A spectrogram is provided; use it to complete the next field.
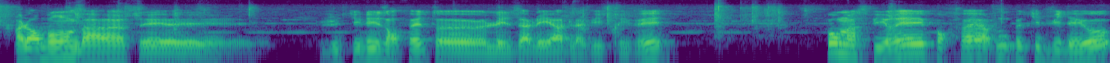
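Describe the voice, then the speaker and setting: Over music in the background, a man of medium pitch speaks with lively intonation at a very slow pace, leaving long, frequent pauses. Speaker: vlogger. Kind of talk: casual monologue vlog. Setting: at home, walking the dog in the rain. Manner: hesitant, many fillers.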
